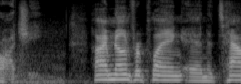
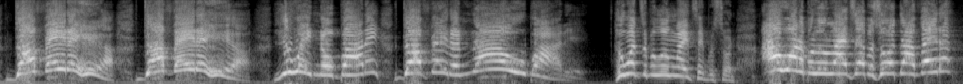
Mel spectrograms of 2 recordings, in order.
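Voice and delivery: put-on kids screaming; 13 dB louder than usual. Kids mobbing the party Vader, screaming high and loud. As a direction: scream it like a mob of excited kids. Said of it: "all running towards me screaming".

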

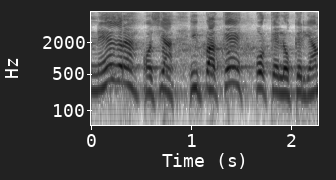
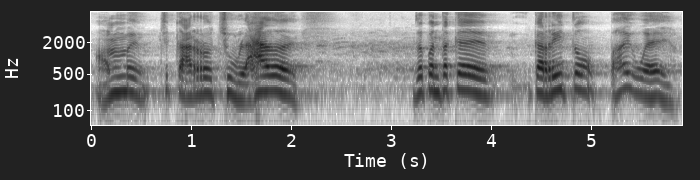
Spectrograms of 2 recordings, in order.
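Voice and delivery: mock tearful; 3 semitones lower than usual. [name] mourning his first car to a friend, mock tearful. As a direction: play it choked up, halting, sinking lower. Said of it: "con ojos llorosos".

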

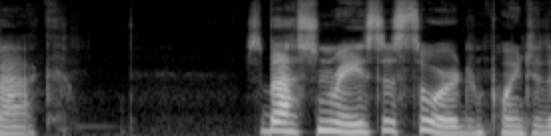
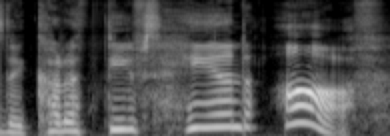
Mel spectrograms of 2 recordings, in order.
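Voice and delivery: menacing emphasis; 6 semitones higher, 8 dB louder, slower than usual. A narrator's reading. Menacing threat to boys.

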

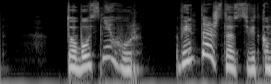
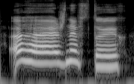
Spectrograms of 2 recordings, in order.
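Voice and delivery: dog growls; 4 semitones higher, 5 dB louder, slower than usual. Acted. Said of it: "загарчав пес".

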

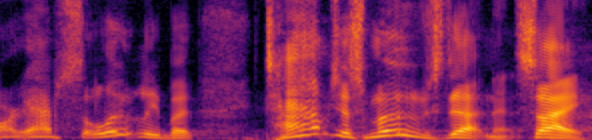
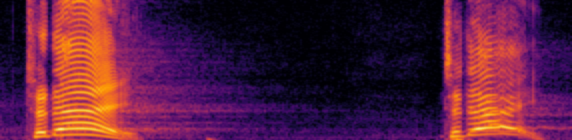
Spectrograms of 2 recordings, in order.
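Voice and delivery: preaching shout; 10 semitones higher, 6 dB louder than usual. Real, not acted. Preacher answer to call.

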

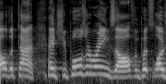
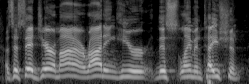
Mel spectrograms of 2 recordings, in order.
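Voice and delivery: ordinary delivery

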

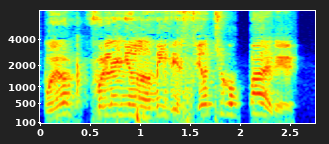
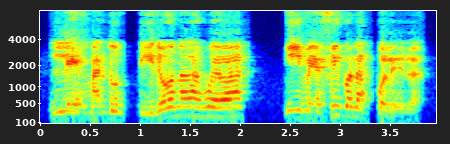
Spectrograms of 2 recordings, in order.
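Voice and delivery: ordinary delivery

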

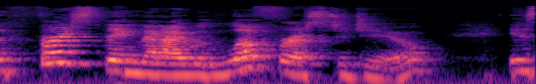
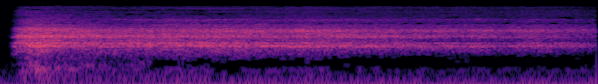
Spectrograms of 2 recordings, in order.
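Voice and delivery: long, soft unvoiced exhale; long dragon breath; 7 dB quieter than usual. Shown as a demonstration. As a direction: breathe fire out slowly. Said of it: "Dragon breath".

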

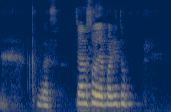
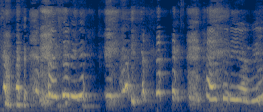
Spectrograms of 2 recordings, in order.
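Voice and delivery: high-pitched laugh breaking through the words; 6 dB louder, slower than usual. Real, not acted. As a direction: laugh out loud while saying it. Laughing at the dog's play. (हंसते हुए ऊँची आवाज़ में)

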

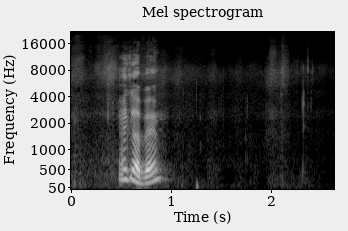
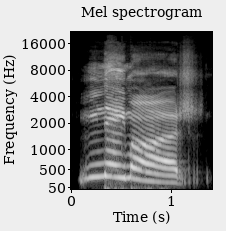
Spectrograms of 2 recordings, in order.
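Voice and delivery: high, loud cry of the name; loud shout; 8 semitones higher, 12 dB louder than usual. Real, not acted. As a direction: yell it out. Loud call of player.

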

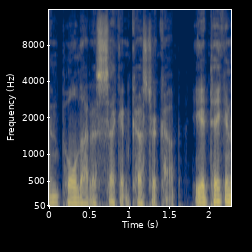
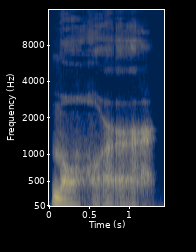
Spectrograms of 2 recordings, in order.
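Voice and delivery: low, much softer, dying murmur; last faint sound; 4 semitones lower, 9 dB quieter than usual. A narrator's reading. Unconscious old man sighing out one last more. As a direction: push the word out with the last breath. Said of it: "one last sound pushed its way out".

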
